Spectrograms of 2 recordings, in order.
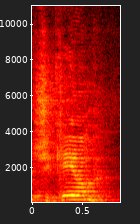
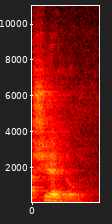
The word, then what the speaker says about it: Shechem: Some people pronounce it Shechem, but it sounds to me more like Shechem.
